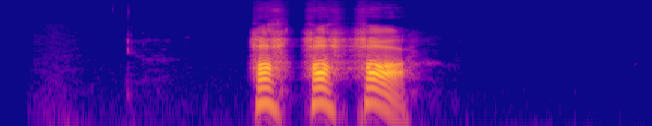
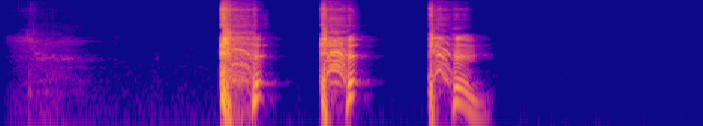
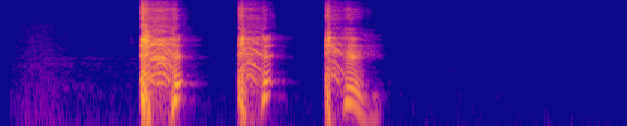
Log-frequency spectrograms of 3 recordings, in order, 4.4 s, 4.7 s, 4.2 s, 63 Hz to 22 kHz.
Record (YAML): exhalation_length: 4.4 s
exhalation_amplitude: 23629
exhalation_signal_mean_std_ratio: 0.27
three_cough_length: 4.7 s
three_cough_amplitude: 32768
three_cough_signal_mean_std_ratio: 0.27
cough_length: 4.2 s
cough_amplitude: 32768
cough_signal_mean_std_ratio: 0.27
survey_phase: beta (2021-08-13 to 2022-03-07)
age: 45-64
gender: Male
wearing_mask: 'No'
symptom_none: true
smoker_status: Ex-smoker
respiratory_condition_asthma: false
respiratory_condition_other: false
recruitment_source: REACT
submission_delay: 2 days
covid_test_result: Negative
covid_test_method: RT-qPCR
influenza_a_test_result: Negative
influenza_b_test_result: Negative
